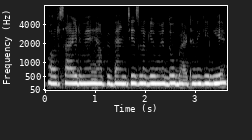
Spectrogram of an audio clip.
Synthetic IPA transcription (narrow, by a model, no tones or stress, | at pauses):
ɔːɾsaːɪɖmẽjɐɦãpebɛ̃ːɲt͡ʃɪzlɐɡeɦũẽd̪oːbɛːʈʰnekelie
